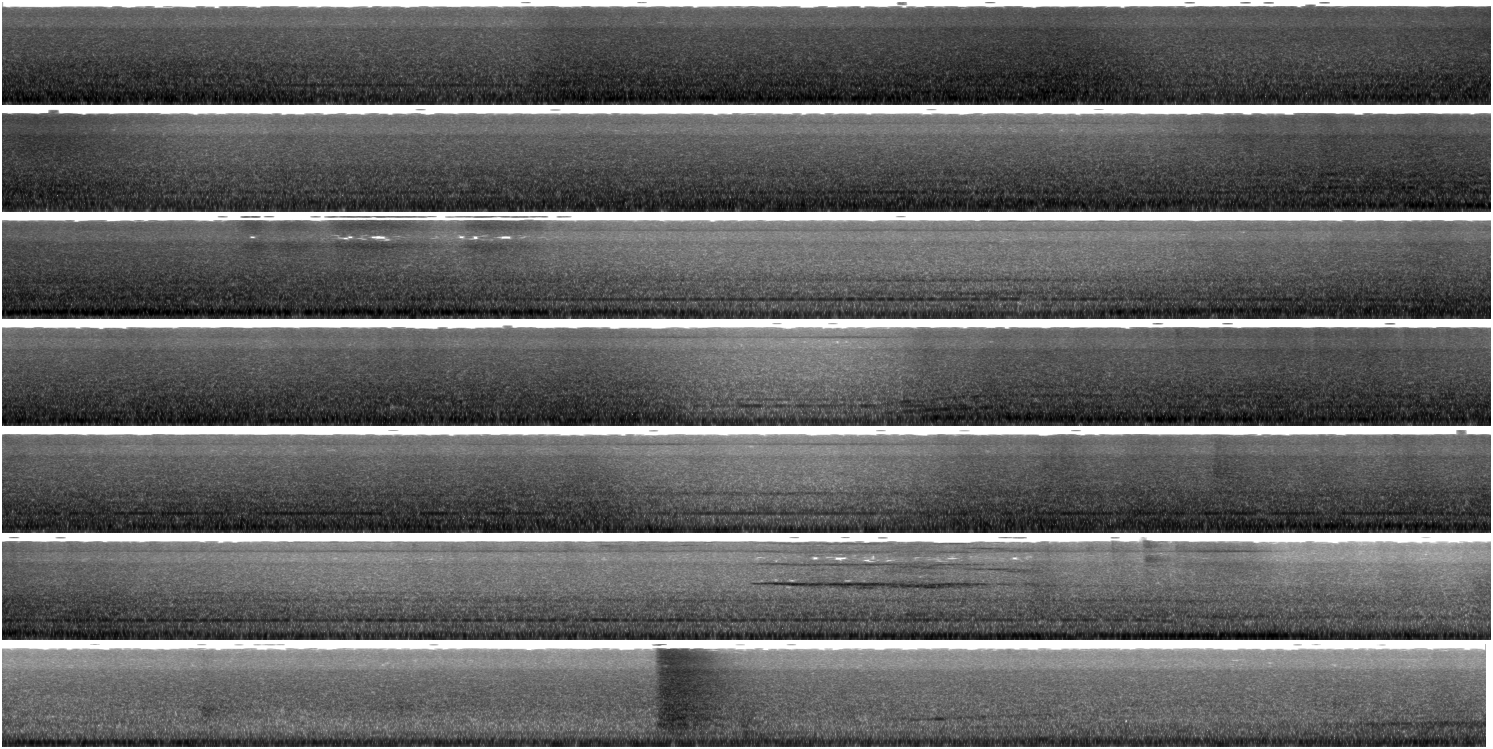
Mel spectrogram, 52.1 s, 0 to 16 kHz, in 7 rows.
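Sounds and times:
machinery whining: 0:00.0 - 0:44.6
machinery rumbling: 0:00.0 - 0:46.6
car wash water spray rushing: 0:00.0 - 0:52.0
high squeaks: 0:40.9 - 0:43.2.

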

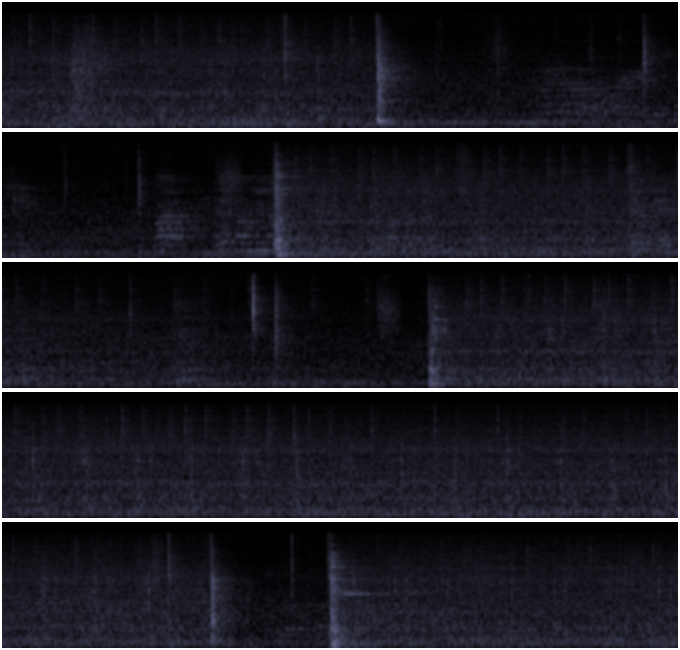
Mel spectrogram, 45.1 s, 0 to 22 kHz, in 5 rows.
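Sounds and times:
lathe running hum: 0:00.0 - 0:05.0, 0:13.0 - 0:21.3, 0:23.9 - 0:39.2, 0:40.9 - 0:45.0
loud lever clunk: 0:05.0 - 0:05.4, 0:23.7 - 0:24.1, 0:40.4 - 0:41.2.

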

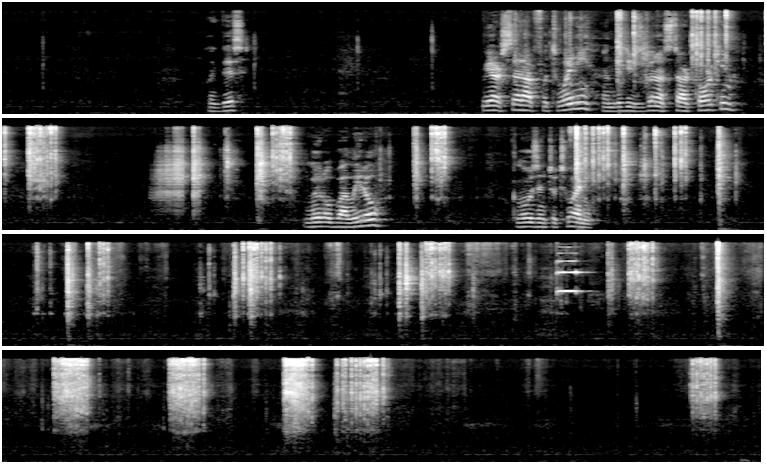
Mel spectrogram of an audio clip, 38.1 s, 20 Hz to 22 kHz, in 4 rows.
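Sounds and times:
torque wrench ratchet clicking: 0:08.6 - 0:10.3, 0:12.7 - 0:13.3, 0:14.7 - 0:15.2, 0:22.0 - 0:22.6, 0:24.0 - 0:24.8, 0:26.6 - 0:27.3, 0:29.2 - 0:29.8, 0:30.6 - 0:31.2, 0:32.1 - 0:33.4, 0:37.2 - 0:37.6
short electronic beep: 0:26.0 - 0:26.5.

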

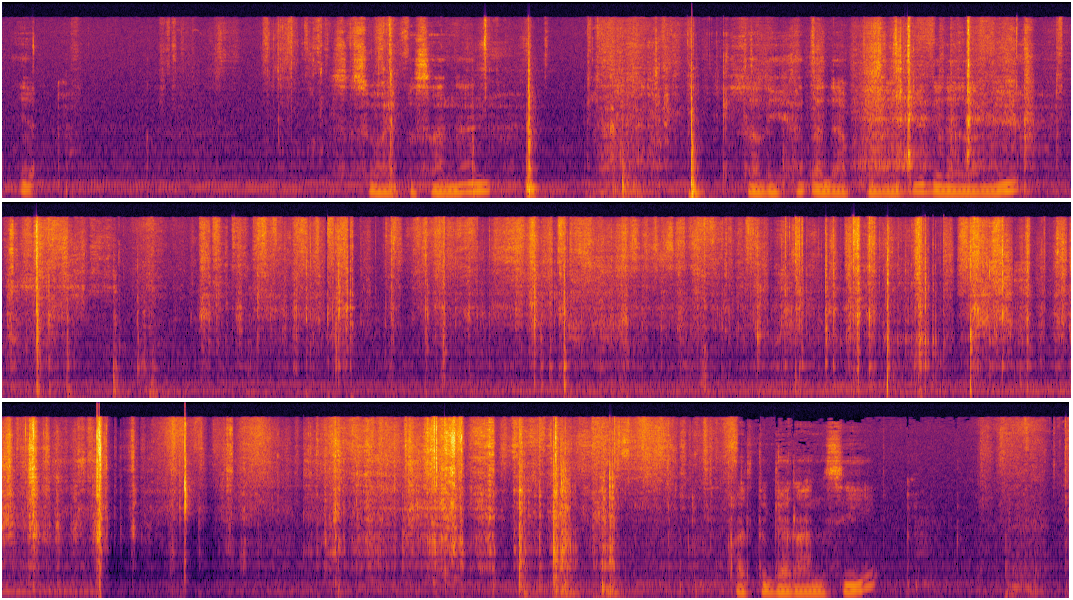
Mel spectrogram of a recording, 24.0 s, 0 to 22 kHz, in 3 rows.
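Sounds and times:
paper leaflets rustling: 0:04.4 - 0:21.6.

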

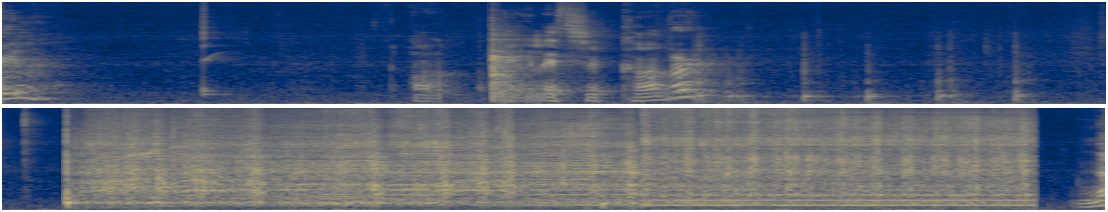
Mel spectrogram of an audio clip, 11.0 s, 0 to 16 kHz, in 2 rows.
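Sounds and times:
blender running: 0:05.8 - 0:10.7.

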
